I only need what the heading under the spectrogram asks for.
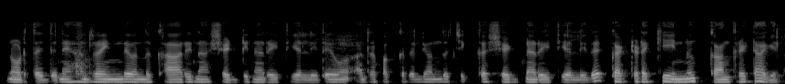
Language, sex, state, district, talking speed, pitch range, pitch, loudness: Kannada, male, Karnataka, Mysore, 160 wpm, 110-120 Hz, 115 Hz, -33 LUFS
